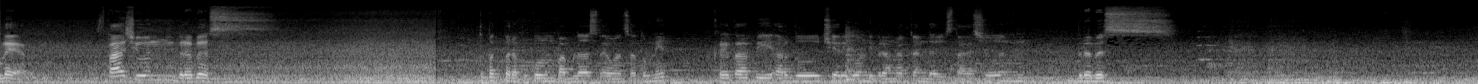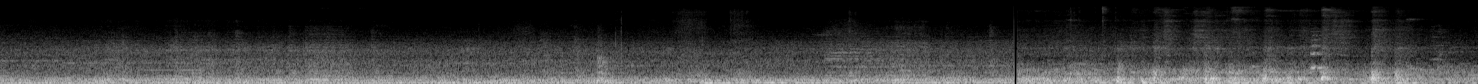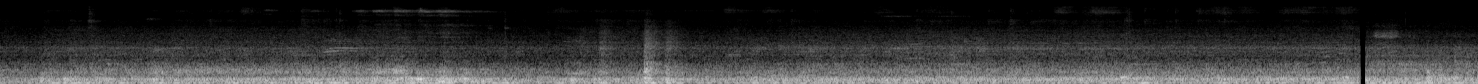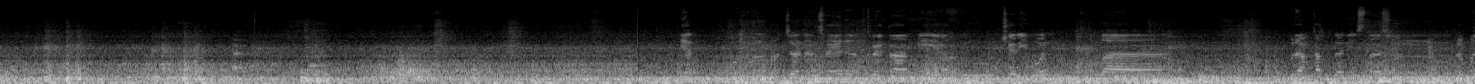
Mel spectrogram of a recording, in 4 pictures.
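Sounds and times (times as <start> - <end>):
train wheels rumbling on rails: 7.1 - 59.0.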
